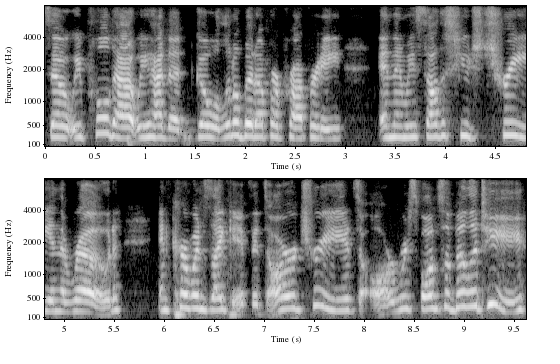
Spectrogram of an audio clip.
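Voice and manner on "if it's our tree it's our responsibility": slow cartoon bear character voice. Retelling what Kerwin said on seeing a tree in the road, in a Yogi Bear commercial voice. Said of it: "something from like a Yogi Bear commercial".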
